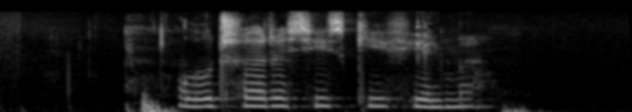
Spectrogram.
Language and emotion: Russian, neutral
